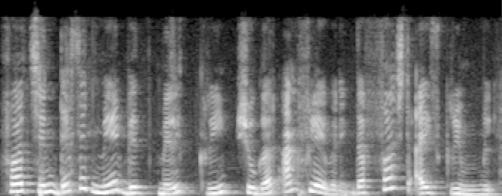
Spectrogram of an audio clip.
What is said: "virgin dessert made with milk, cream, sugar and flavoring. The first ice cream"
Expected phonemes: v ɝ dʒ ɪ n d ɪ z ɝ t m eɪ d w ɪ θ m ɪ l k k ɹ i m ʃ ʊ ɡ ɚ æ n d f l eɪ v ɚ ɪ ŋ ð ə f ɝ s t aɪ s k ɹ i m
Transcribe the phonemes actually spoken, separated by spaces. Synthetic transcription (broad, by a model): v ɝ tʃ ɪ n d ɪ s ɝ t m eɪ d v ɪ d m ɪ l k k ɹ i m ʃ ʊ ɡ ɚ æ n d f l eɪ v ɚ ɪ ŋ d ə f ɝ s t aɪ s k ɹ i m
